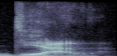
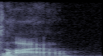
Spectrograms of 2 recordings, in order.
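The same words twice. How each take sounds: First: The name is said with a French-style pronunciation. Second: The name is said like the English word dial. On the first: This is how the French-speaking boss said the name. "he used to call me Dial" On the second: This is how an English speaker would read the name. "because if you're English, you know, dial a soap, dial a telephone"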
